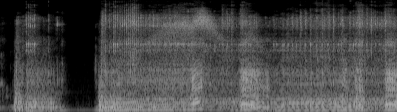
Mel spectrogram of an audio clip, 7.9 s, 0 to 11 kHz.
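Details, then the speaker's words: Husqvarna 525LS two-stroke string trimmer, with the customer complaining it is boggy: revs climb, then sag and stumble instead of holding a clean scream, bogging. "Today we're going to take a look at a Husqvarna 525 LS string trimmer. Customer complaint is that it's kind of boggy."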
